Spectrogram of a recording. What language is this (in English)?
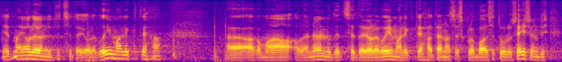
Estonian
